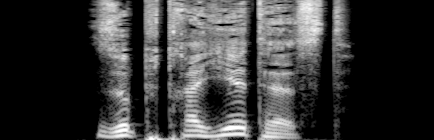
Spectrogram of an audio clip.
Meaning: inflection of subtrahieren: 1. second-person singular preterite 2. second-person singular subjunctive II
- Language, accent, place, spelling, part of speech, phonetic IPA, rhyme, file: German, Germany, Berlin, subtrahiertest, verb, [zʊptʁaˈhiːɐ̯təst], -iːɐ̯təst, De-subtrahiertest.ogg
